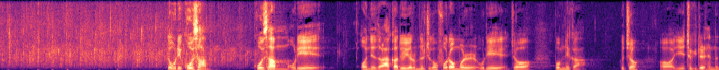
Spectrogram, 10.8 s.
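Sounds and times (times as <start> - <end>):
audience applause: 0.0 - 4.2
speech: 2.5 - 10.7.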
